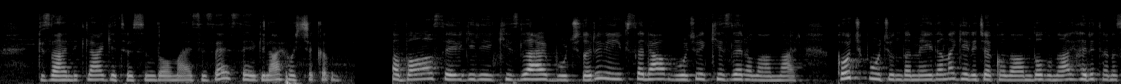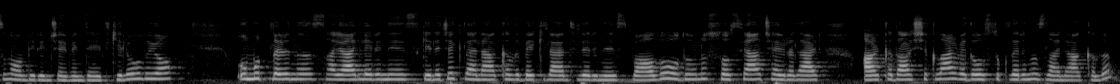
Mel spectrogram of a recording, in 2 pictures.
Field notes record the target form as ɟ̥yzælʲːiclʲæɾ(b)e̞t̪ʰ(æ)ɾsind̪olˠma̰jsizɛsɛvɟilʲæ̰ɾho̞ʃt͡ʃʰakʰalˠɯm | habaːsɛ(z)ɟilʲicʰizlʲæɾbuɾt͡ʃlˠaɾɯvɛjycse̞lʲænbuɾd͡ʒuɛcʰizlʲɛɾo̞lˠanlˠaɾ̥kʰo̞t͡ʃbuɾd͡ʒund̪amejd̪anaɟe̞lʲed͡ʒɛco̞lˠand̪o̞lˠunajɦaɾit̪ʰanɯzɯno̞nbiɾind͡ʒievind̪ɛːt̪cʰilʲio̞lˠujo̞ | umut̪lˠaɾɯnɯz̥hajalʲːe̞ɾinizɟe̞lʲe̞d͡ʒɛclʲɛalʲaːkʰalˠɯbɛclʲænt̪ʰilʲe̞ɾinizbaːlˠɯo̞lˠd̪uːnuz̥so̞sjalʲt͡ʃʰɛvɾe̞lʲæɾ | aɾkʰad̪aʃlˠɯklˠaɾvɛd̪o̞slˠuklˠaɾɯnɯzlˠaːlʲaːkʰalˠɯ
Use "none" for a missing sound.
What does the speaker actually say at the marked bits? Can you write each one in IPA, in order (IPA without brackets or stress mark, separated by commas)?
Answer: ɟ, i, v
